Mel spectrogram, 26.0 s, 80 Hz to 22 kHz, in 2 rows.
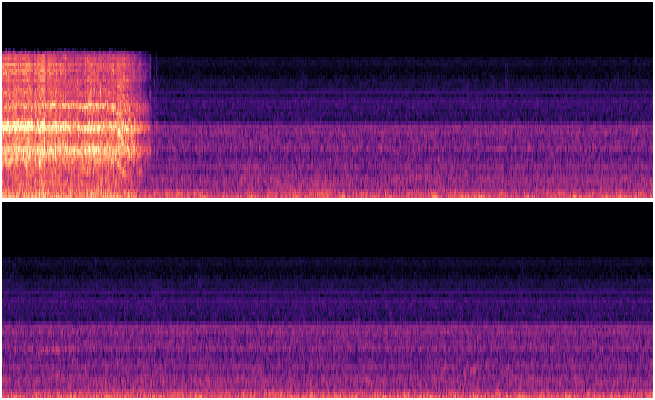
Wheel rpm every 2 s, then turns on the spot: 230, 80, 0, 0, 0, 0, 0, 0, 0, 0, 0, 0, 0.
none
